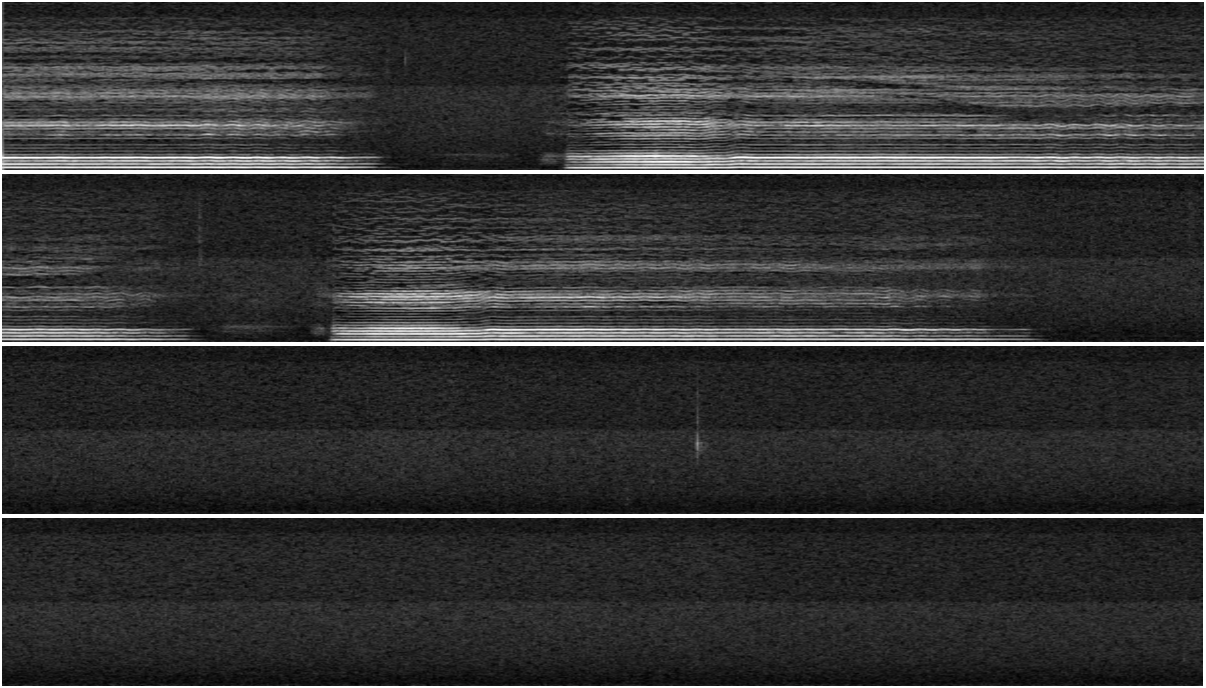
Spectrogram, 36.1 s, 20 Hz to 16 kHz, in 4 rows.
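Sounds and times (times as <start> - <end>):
person humming long notes: 0.0 - 2.9, 4.2 - 10.5, 11.4 - 16.8.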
